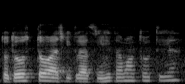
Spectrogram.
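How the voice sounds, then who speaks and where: A man's voice: fairly high pitch, fairly even intonation, fast talker, fairly bright tone, slight background noise. A man teaching a shorthand lesson, repeating each word several times as he writes it out. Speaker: shorthand instructor. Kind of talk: online lesson. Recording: dull lo-fi recording.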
